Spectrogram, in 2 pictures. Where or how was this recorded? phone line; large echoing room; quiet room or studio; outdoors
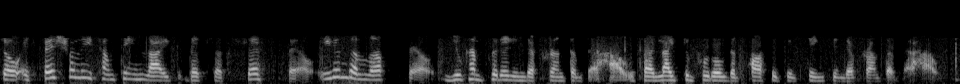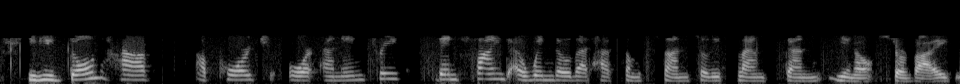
phone line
